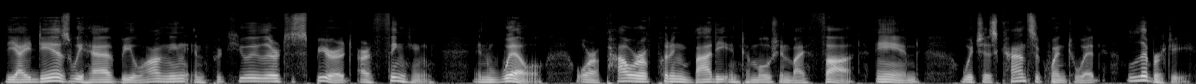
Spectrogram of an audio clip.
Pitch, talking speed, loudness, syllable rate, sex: 115 Hz, 150 wpm, -21 LUFS, 4.5 syllables/s, male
